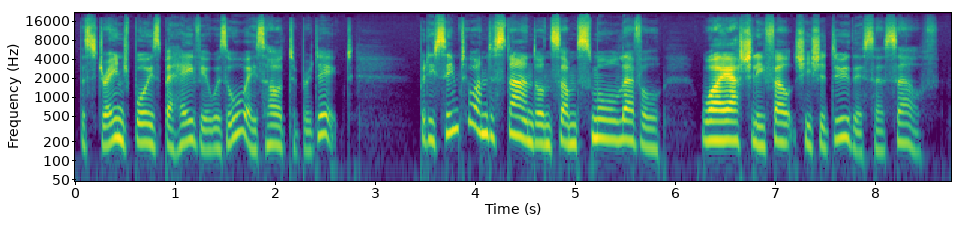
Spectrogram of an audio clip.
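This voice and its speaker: A woman's voice: mid-range voice, lively intonation, moderate pace, no echo, clean studio sound. A woman reading a horror fantasy story as scripted audiobook narration.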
